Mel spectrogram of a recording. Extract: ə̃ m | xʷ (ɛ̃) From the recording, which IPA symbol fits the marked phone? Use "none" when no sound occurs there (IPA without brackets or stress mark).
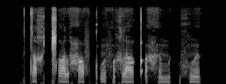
ə̃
